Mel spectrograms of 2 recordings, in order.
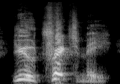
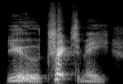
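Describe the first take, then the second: First: Much higher, louder slow roar; furious yell. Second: Slow, louder accusing wizard; first angry blast; angry accusation. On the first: Wizard screaming the accusation louder. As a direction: escalate into a full shout. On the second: Wizard accusing the children, slow and angry. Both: A narrator's reading.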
